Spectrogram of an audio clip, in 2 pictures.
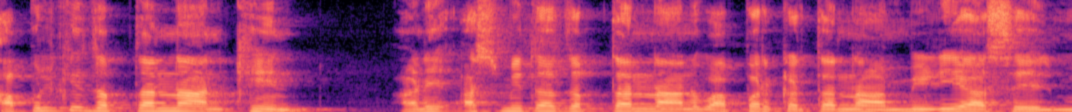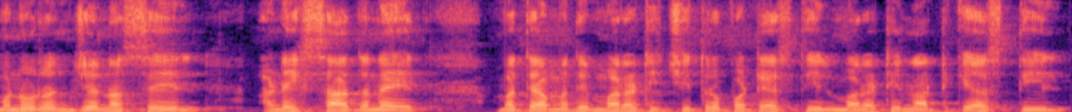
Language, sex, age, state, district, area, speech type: Marathi, male, 45-60, Maharashtra, Nashik, rural, spontaneous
